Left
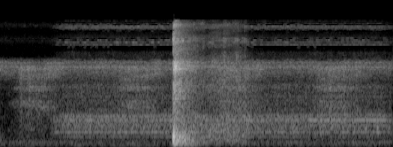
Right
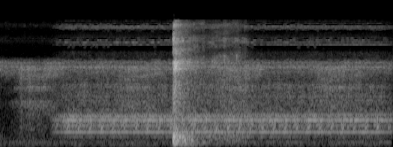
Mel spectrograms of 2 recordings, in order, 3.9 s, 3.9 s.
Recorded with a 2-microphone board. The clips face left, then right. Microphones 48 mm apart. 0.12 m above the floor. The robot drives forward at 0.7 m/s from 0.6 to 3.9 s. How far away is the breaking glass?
About 0.6 m.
